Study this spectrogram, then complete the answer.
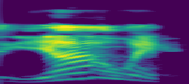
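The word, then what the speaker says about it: Yahweh: thew consonantal as Whe the original pronunciation of which is well attested as Yahwe volume 5 page 743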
